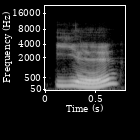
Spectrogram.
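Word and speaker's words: 이일: should have known so two is e just e and el means day so it's e and eel and of course if you say that together it's ee so it's just a longer e basically and i just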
